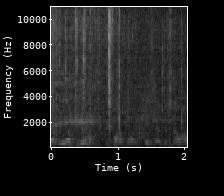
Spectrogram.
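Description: Quiet background talking, with one light click a little under a second in.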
